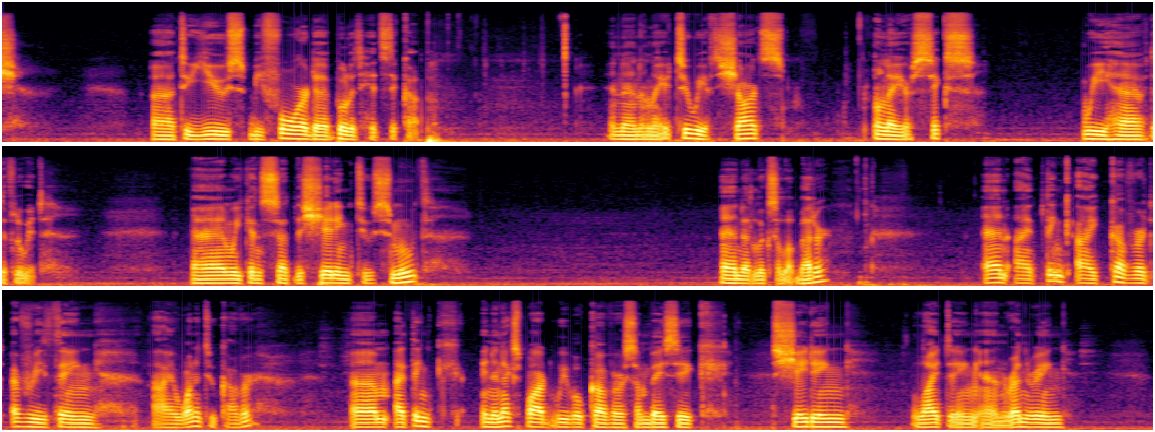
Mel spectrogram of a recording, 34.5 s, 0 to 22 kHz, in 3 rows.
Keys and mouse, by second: 0.2-2.0 middle drag, 2.5-4.3 middle drag, 5.7-8.9 drag, 10.0 Escape, 10.0 click, 12.1-13.8 middle drag, 15.0 t, 20.7 a, 21.6-23.3 middle drag, 24.8-28.1 middle drag, 32.0-33.8 middle drag.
